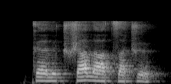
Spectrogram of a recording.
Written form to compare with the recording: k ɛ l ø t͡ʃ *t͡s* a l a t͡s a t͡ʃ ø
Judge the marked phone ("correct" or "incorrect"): incorrect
